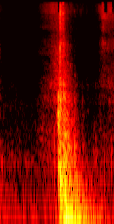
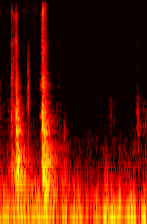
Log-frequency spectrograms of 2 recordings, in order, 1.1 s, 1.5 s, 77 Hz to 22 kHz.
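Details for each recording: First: 2007 Mercedes-Benz Viano W639 front door after replacing the worn door holder catch strap (check strap): a single soft thunk through the detent, no more loud clicking, now working properly. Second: 2007 Mercedes-Benz Viano W639 front door opening and closing with sharp, loud clicks, two close together then another; most likely cause is a worn door holder catch strap mechanism needing replacement.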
